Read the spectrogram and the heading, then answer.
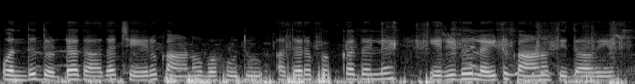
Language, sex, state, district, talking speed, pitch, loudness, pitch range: Kannada, female, Karnataka, Bangalore, 85 wpm, 215 Hz, -18 LUFS, 205-225 Hz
